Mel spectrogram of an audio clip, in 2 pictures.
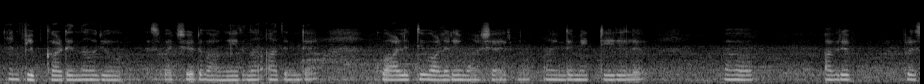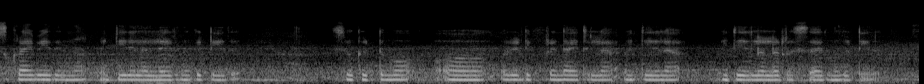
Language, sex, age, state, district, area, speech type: Malayalam, female, 18-30, Kerala, Palakkad, rural, spontaneous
